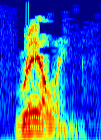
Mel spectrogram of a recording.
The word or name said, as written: Railing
